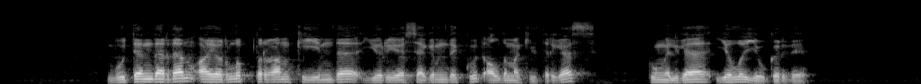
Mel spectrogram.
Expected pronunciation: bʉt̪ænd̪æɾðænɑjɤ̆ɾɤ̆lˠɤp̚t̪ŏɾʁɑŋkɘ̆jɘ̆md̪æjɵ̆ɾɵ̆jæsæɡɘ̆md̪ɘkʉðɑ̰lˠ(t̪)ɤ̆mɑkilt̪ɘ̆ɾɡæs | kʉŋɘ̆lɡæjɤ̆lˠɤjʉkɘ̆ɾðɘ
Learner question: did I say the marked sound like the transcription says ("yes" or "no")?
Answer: no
